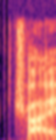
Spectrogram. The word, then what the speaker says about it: trie: prefix tree a try pronounced as try as i just said it a prefix tree is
